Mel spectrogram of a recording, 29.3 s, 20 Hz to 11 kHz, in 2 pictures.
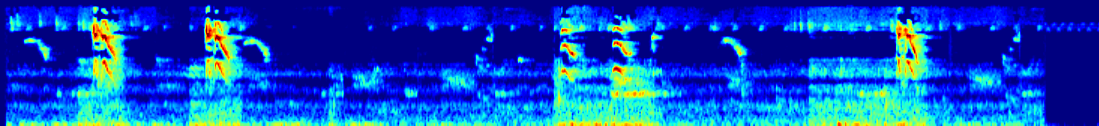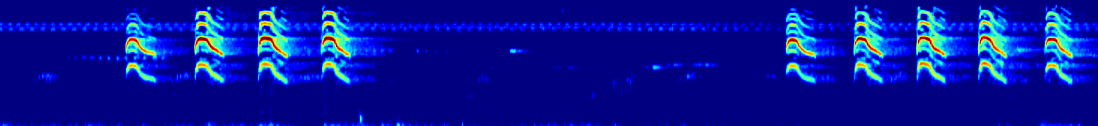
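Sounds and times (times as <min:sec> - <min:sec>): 
birds: 0:00.0 - 0:14.0, 0:15.1 - 0:29.2
shikra calling: 0:00.1 - 0:14.0.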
